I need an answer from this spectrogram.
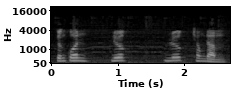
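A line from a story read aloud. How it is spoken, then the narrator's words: Panicked cry. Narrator (Vietnamese): một tên áo đen hoảng hốt kêu lên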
